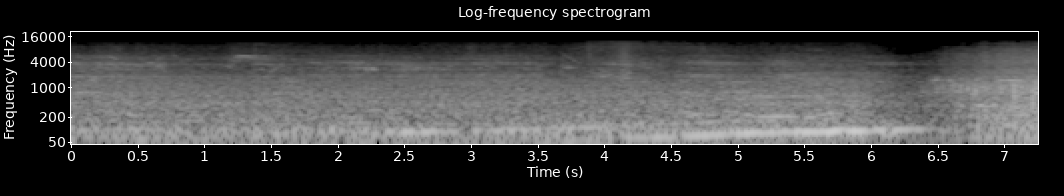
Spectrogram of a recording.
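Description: Bees buzz close by.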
